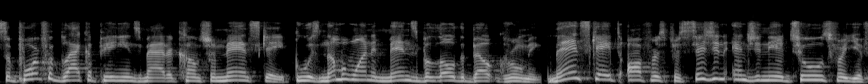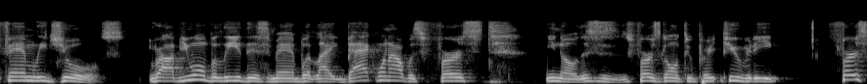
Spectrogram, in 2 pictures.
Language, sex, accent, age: English, male, American, 20-39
